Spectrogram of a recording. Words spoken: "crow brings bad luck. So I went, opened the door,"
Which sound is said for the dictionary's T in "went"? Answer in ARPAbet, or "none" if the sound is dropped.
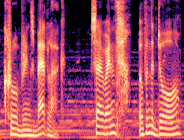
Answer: T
